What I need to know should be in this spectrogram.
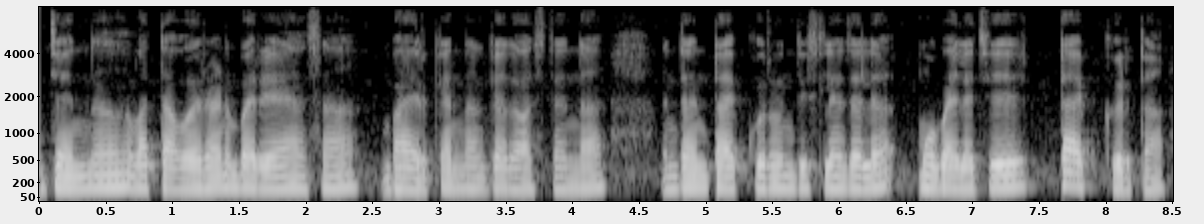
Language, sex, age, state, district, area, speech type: Goan Konkani, male, 18-30, Goa, Sanguem, rural, spontaneous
